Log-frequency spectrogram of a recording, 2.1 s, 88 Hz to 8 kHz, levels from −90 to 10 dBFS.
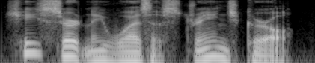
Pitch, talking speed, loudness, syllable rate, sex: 115 Hz, 170 wpm, -18 LUFS, 4.7 syllables/s, male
